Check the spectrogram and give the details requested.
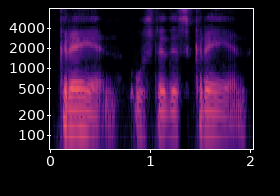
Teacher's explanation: Two syllables. Cre and en. Stress on the cre.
